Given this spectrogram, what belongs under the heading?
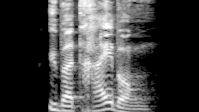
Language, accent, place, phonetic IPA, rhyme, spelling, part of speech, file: German, Germany, Berlin, [yːbɐˈtʁaɪ̯bʊŋ], -aɪ̯bʊŋ, Übertreibung, noun, De-Übertreibung.ogg
- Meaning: exaggeration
